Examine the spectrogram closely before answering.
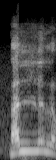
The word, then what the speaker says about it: பல்லி: தமிழ்ல லா எச்சரிக்கையா உச்சரிக்கணும் நாக்கு இந்த பல்லுல முட்டுனா பல்லின்னு ஒரு தடவ சொல்லி பாருங்க பல்லி அதே நாக்கு அந்த அண்ணாக்கள்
